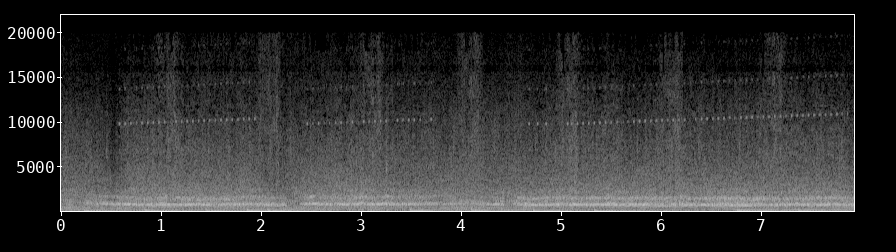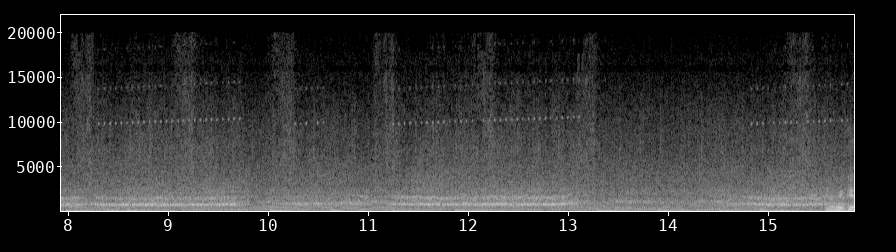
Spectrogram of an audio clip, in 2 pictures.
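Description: A drifting car in Forza Horizon 4 on Fortune Island holds long, sustained tire squeals over a steady engine roar. The skid rises and falls in waves as the car slides continuously through corners.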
